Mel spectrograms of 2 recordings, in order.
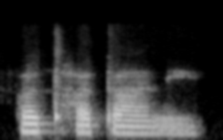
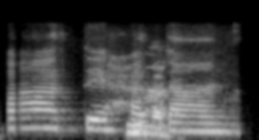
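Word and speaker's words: فاتحتان: Fathatani. And everything is converting in the tani. Fatihatan, not Fathatan.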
